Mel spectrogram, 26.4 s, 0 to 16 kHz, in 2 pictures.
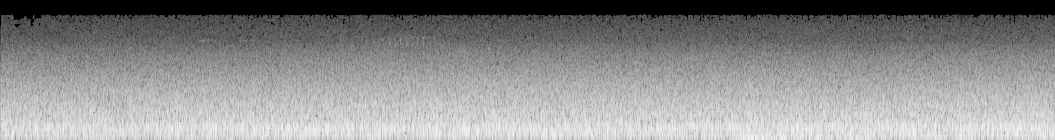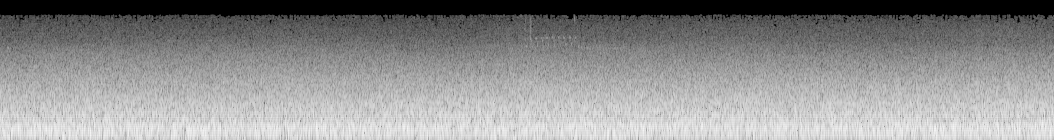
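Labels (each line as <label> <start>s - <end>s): Gentle surf rolls onto the shore with the steady ebb and flow of ocean waves creating a calming and continuous natural rhythm. 0.0s - 26.4s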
